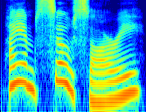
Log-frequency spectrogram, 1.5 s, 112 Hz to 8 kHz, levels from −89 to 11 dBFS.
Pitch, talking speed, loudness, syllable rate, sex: 255 Hz, 165 wpm, -16 LUFS, 3.8 syllables/s, female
